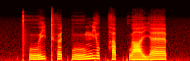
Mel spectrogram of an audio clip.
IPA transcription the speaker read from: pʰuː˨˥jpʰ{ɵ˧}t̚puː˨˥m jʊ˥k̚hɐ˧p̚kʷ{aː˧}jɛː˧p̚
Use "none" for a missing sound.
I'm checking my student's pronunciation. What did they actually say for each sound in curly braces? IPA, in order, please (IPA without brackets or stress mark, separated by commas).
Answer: ɵ˧, aː˨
